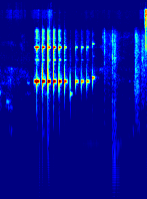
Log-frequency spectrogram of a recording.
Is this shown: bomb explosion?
no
